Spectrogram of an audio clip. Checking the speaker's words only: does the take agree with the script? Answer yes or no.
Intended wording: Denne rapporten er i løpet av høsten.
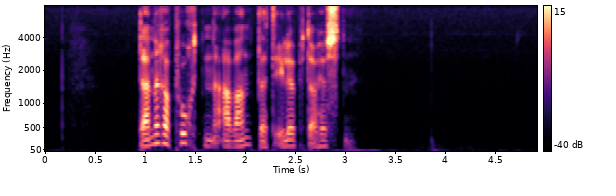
no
